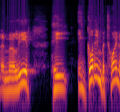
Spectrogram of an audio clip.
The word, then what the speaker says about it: Merlier: it's for everybody there it's tim merlier it's like the ear on the side of your head merlier because he's flemish he's not french he's not merlier he's typically told me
